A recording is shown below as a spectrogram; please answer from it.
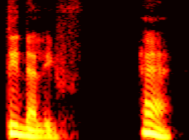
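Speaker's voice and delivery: ordinary talk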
